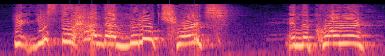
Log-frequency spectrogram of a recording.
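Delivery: high, put-on belittling voice; condescending woman. Annoying woman belittles pastor's church, condescending. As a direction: imitate her with high-pitched disdain.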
